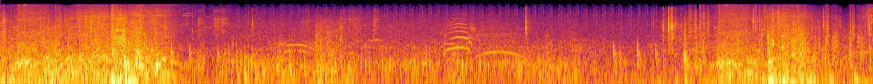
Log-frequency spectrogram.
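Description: A rider crashes and thuds to the ground with the bicycle clattering.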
